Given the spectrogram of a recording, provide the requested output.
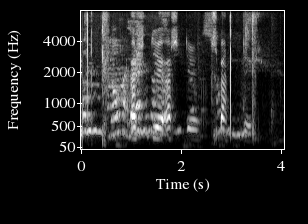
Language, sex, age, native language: Icelandic, male, 11, Icelandic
